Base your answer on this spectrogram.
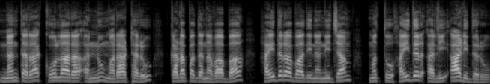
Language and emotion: Kannada, neutral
